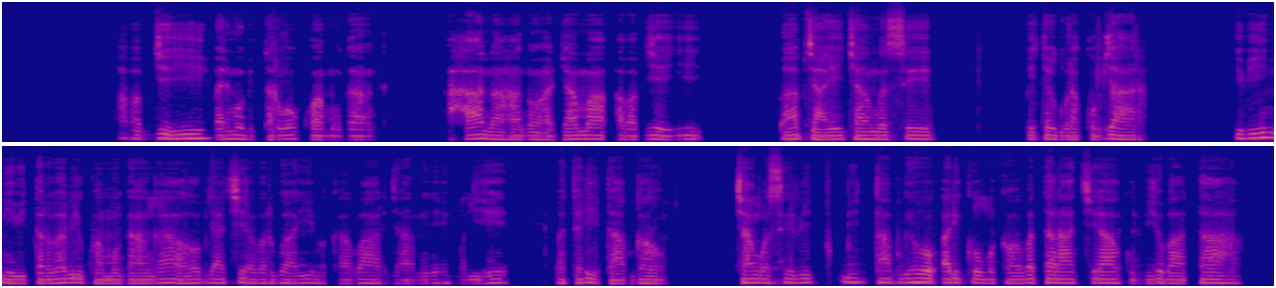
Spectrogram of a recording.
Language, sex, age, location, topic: Kinyarwanda, male, 25-35, Nyagatare, health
